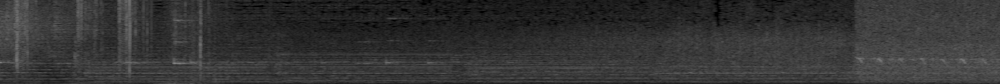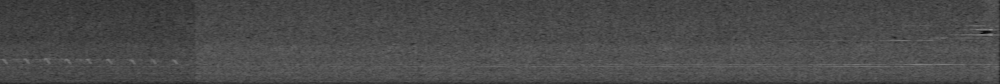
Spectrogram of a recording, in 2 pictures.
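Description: Background music, joined about eight seconds in by the steady rush of a waterfall, which grows louder a few seconds later while the music carries on faintly beneath.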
